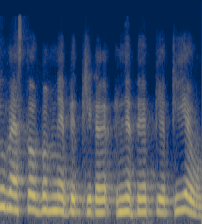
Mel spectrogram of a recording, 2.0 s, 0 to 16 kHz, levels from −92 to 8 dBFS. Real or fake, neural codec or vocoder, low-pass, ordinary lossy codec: fake; codec, 24 kHz, 1.2 kbps, DualCodec; 10.8 kHz; Opus, 16 kbps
